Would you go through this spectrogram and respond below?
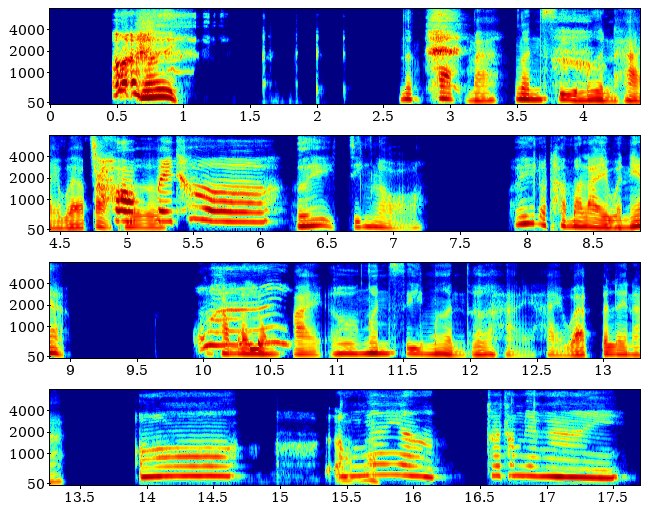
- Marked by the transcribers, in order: chuckle
- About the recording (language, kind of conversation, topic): Thai, unstructured, เคยมีเหตุการณ์ไหนที่เรื่องเงินทำให้คุณรู้สึกเสียใจไหม?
